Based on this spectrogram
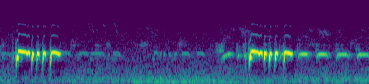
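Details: Local zebra dove with a loud, big voice, used as a lure for other doves. Two bursts of rapid staccato coos come three seconds apart, each trailed by softer, evenly repeated coos.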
